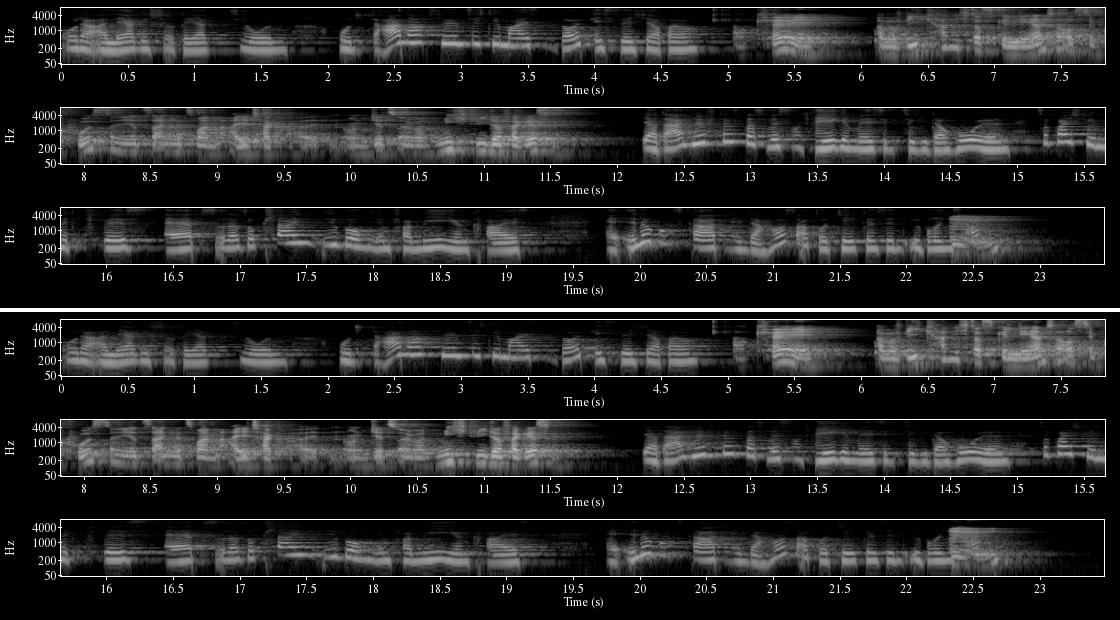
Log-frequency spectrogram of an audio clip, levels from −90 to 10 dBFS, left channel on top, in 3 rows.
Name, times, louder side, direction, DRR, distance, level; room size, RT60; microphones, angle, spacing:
voice 1, 0.0-1.7 2.1-4.8 12.2-14.9 15.2-15.7 16.0-19.1 19.4-19.5 19.7-22.8, left 3 dB, 70° left, 11 dB, 0.9 m, -34 dB
voice 2, 5.0-5.7 6.1-11.5 22.3-22.7, right 4 dB, 40° right, 6 dB, 2.4 m, -29 dB
29.0 x 27.0 x 5.4 m, 0.83 s
head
